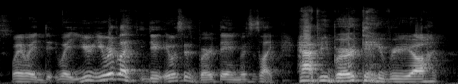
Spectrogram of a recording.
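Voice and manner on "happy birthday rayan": put-on sarcastic tone, slower. Retelling how Miss wished Rayan happy birthday in class, mimicking a sarcastic birthday wish. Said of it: "Do you know how sarcastic that was".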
